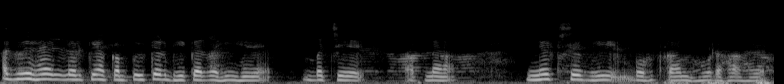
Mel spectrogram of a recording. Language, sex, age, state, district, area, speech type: Hindi, female, 60+, Uttar Pradesh, Hardoi, rural, spontaneous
